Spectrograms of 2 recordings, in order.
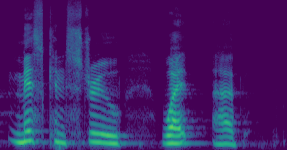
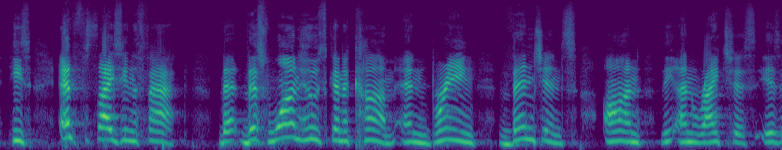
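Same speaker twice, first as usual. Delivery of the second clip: ordinary talk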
